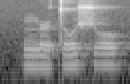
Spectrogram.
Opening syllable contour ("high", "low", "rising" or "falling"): low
